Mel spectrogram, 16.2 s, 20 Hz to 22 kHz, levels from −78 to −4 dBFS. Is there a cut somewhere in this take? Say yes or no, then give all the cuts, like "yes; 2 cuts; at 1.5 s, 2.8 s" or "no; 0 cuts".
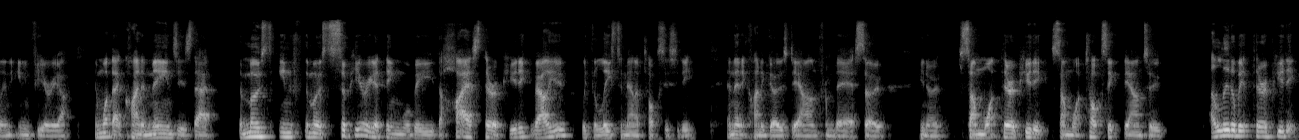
no; 0 cuts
